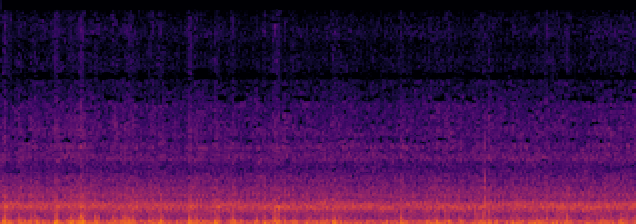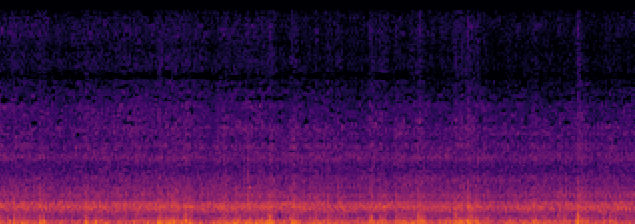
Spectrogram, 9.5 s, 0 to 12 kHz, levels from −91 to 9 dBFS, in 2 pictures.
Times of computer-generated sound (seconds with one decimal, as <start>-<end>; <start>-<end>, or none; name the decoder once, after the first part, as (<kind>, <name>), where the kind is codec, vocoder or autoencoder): none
